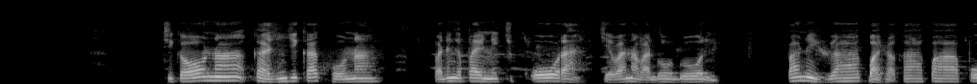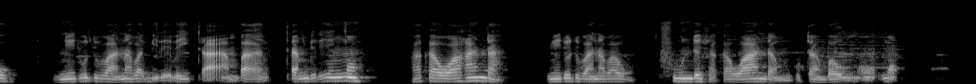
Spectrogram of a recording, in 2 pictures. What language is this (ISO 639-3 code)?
ndc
